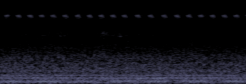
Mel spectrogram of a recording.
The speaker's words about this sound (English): Yes, we get it, Mr. Cricket.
